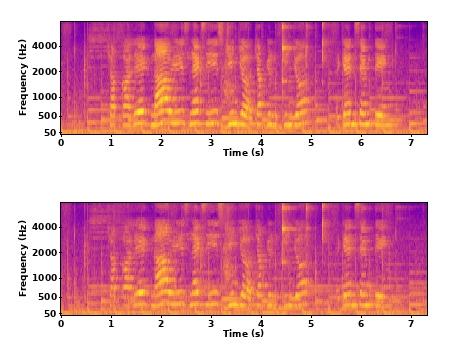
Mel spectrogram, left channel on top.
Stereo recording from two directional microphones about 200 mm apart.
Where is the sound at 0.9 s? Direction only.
55° left (ahead or behind).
